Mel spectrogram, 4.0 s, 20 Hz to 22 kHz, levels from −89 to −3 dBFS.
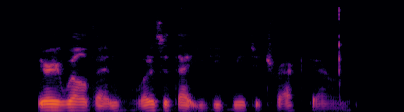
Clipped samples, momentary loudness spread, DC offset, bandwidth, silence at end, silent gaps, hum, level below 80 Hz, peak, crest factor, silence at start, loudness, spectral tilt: under 0.1%; 16 LU; under 0.1%; 15.5 kHz; 0.65 s; 3.04-3.10 s; none; -86 dBFS; -22 dBFS; 22 dB; 0.4 s; -43 LUFS; -5.5 dB/octave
